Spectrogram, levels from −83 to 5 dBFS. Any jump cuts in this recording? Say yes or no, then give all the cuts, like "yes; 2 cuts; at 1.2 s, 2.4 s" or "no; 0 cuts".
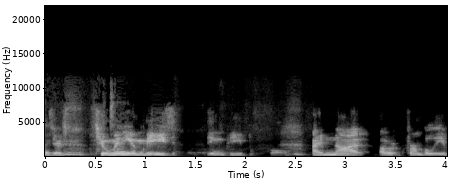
yes; 1 cut; at 2.5 s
